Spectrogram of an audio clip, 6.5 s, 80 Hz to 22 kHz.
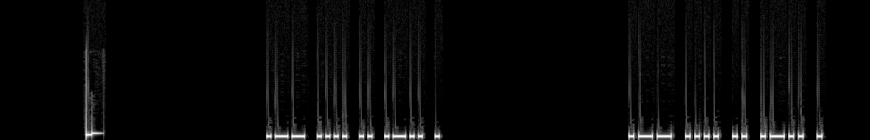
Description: Morse code, heard as a keyed tone, about 38 wpm, 700 Hz. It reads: WHILE WHILE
